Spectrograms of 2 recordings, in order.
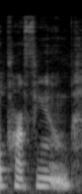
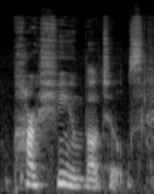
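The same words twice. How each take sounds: First: Said in the usual way. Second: Slow mock-French pronunciation; playful French accent. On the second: Vlogger showing off her bottles in playful mock French. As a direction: put on a drawn-out little French accent. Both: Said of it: "that's my little French".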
